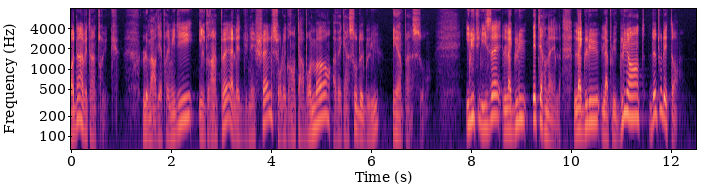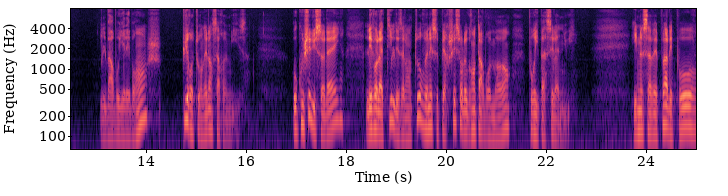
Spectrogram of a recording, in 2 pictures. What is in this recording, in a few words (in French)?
La tarte aux oiseaux, livres audio; Dahl, Roald; Deux gredins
